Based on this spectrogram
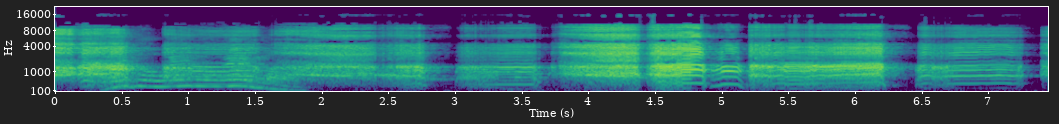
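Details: Pet cockatoo indoors mixing harsh screeches with low, gargling, voice-like croaks and short wavering yelps, the calls coming in irregular clusters.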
